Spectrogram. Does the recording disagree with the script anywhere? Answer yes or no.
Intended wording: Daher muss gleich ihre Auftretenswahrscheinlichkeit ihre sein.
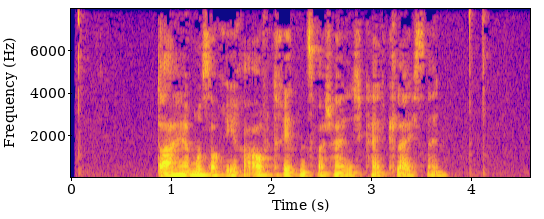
yes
